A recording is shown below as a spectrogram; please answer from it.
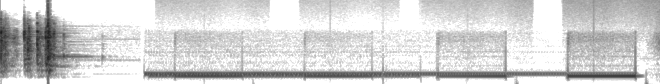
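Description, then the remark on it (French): A handset clatters down, then a steady telephone dial tone hums continuously for about four seconds, growing slightly louder near the end before cutting off. No one speaks. “C'est moi qui raccroche, tu entends On ne raccroche pas au nez d'un empereur.”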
